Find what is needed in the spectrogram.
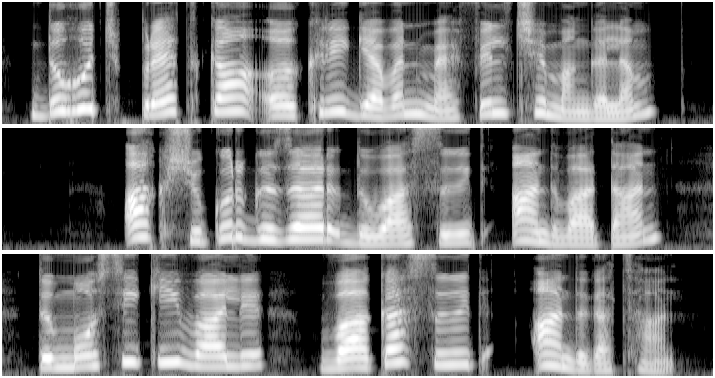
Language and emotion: Kashmiri, neutral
